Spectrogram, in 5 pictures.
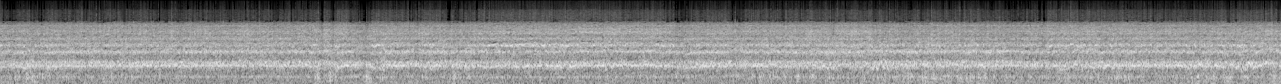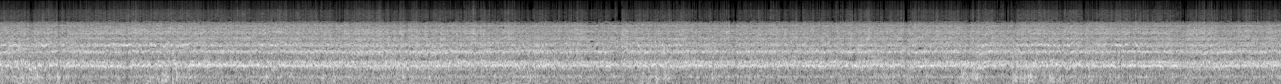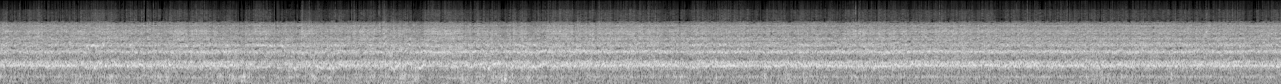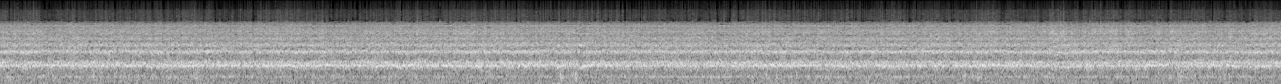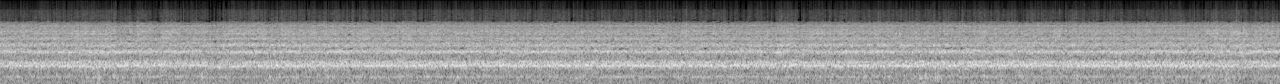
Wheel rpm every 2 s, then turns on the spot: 220, 230, 220, 230, 220, 230, 230, 230, 220, 240, 240, 230, 230, 230, 220, 220, 230, 230, 230, 230, 230, 240, 230, 230, 230, 230, 230, 230, 230, 230, 230, 230.
none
